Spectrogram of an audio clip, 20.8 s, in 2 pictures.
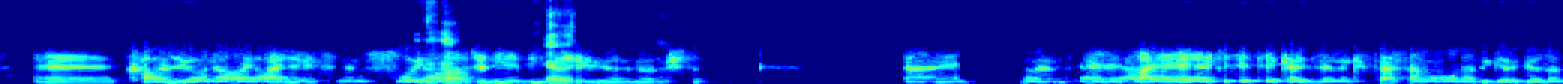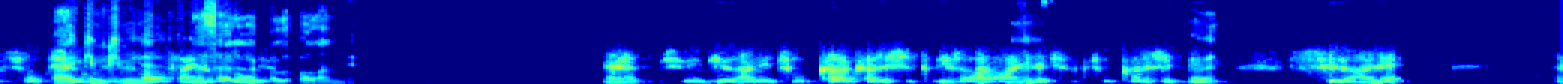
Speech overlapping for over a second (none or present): present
